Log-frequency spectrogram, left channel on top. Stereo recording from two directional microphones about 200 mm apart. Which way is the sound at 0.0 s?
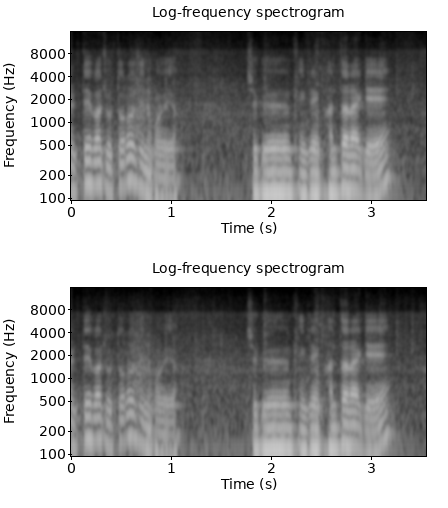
15° left (ahead or behind).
